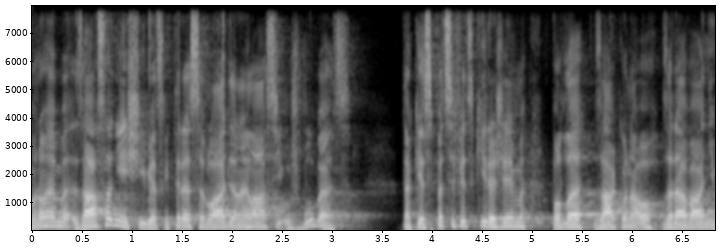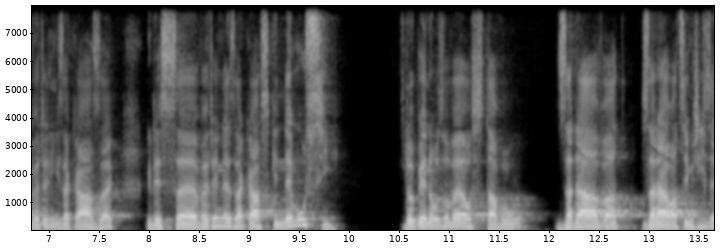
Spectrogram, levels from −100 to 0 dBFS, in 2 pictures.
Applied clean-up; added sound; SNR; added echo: neural mask model Resemble Enhance denoiser.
